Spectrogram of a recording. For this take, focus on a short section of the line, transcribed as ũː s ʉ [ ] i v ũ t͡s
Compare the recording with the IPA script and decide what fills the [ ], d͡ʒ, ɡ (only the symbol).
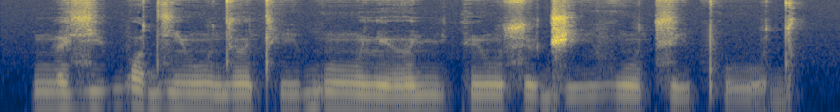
d͡ʒ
